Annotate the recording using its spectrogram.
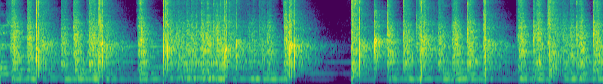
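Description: Hazaragi dambura strummed in a fast rhythm, with hand claps and a steady held harmonium note underneath. The music drops out briefly just past the middle, then resumes.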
